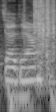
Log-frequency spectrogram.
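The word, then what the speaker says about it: 짜장: Because this is jajang.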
